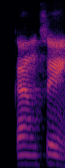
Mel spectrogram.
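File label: "kangsin", Malay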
